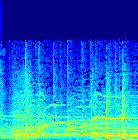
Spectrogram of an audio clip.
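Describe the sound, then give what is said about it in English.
A large crowd in a big auditorium where a singer is performing cheers and shouts continuously with sustained, overlapping voices, heard over a phone call, while a few loud claps or thumps punch through near the end as the audience erupts in excitement. “The applause, the... That sound, that's the best drug I've ever had.”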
